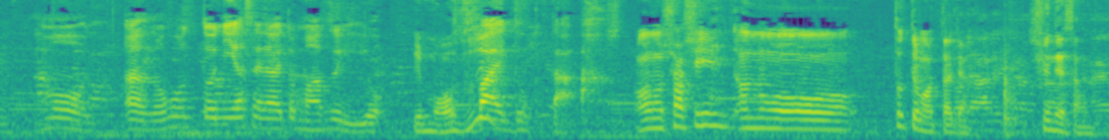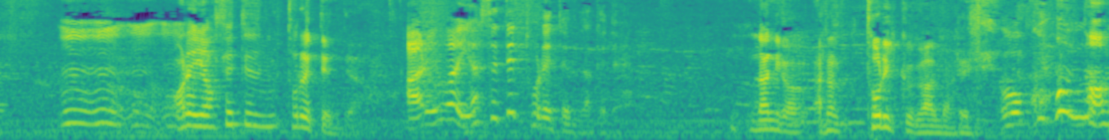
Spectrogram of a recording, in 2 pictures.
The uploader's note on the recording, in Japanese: 門真フグ「鉄砲」で収録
